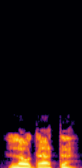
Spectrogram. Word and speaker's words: laudata: Laudata, a penúltima é longa, acento na penúltima.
